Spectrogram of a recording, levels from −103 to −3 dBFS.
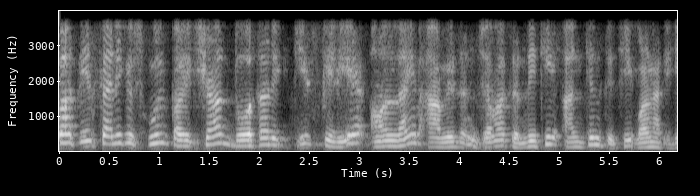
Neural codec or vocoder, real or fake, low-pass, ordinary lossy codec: codec, 24 kHz, 0.9 kbps, WavTokenizer, medium music audio release; fake; 3.6 kHz; none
